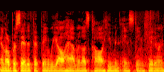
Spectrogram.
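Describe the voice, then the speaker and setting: A man speaks at a fairly quick pace and medium pitch in a dark, mellow tone, somewhat breathy, with monotone, flat intonation. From Atlanta, Georgia. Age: 20s. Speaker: youth advocate. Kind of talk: personal testimony and advocacy speech.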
